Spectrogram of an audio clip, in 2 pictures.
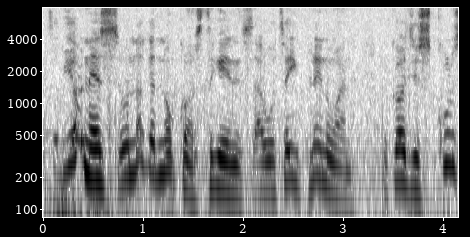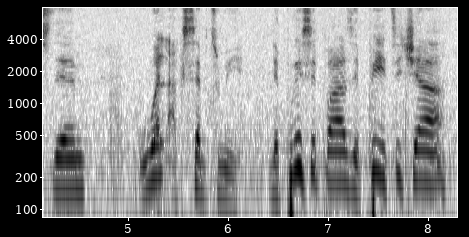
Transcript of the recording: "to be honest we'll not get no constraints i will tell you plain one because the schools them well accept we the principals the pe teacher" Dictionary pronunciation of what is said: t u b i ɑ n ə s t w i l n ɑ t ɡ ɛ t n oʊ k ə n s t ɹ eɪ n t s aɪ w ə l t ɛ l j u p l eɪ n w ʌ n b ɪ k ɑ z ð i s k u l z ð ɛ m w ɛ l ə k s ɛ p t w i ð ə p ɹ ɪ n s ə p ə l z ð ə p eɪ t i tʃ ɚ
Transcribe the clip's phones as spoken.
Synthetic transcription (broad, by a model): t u b i ɑ n ə s t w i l n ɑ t ɡ ɛ t n oʊ k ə n s t ɹ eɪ n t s aɪ w ə l t ɛ l j u p l eɪ n w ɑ n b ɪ k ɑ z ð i s k u l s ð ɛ m w ɛ l ə k s ɛ p t w i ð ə p ɹ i n s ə p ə l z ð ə p eɪ t i tʃ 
